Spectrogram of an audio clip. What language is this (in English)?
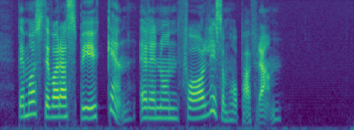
Swedish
